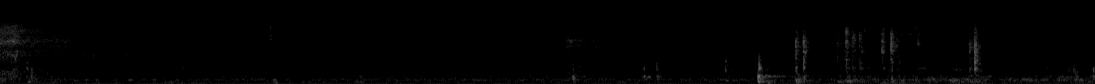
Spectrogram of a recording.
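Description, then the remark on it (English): Quiet keyboard typing: scattered, irregular key clicks at first, then a quicker burst of sharper taps toward the end, heard alone with no one talking. “Oh, I think people are typing secrets.”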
